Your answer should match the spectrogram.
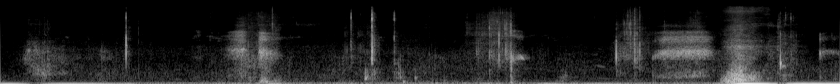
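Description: Rustling of a motorcyclist's riding jacket and pants and gear handling close to the microphone as he gets off the parked motorcycle, with scattered sharp clicks and a louder rubbing thump near the end.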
